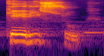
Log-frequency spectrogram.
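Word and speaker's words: κηρύσσω: A palavra pregar, o verbo pregar, ele vem de uma raiz, de uma pronúncia grega que é querisso.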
